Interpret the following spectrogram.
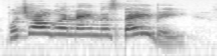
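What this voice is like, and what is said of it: Thick Kentucky accent. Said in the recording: “in her thick Kentucky accent”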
